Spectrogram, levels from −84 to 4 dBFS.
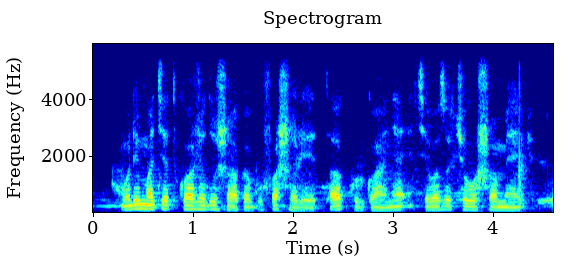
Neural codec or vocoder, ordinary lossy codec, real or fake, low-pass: codec, 16 kHz in and 24 kHz out, 1 kbps, XY-Tokenizer; Opus, 64 kbps; fake; 5.4 kHz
